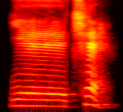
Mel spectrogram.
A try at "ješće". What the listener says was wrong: Yeah, with sh. Ješće. what happened there? You have jesti plus che. T falls out. You have jesće, and so we'll change to sh. Ješće.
